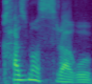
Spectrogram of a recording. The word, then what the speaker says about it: cosmos: 일단 이걸 이제 발음은 코스모스인데 카즈머스라고 발음을 보통 하더라고요. 근데 꽃도 코스모스라는 꽃이 있죠.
